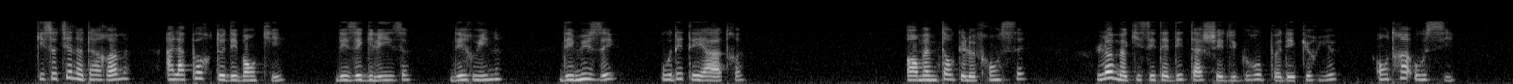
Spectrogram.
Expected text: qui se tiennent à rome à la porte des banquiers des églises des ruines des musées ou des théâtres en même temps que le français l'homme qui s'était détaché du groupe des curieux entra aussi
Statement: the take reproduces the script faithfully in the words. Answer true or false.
true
